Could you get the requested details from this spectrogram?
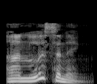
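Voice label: "unlistening", English, British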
